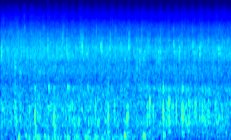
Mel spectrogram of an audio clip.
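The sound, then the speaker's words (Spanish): Rain falls steadily on a surface, a dense, even patter of drops that stays constant throughout with no other sounds. “Parece que llueve otra vez.”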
